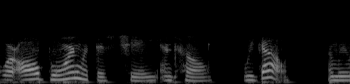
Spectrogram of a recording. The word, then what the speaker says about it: Qi: And then there's Qi, which is Chi. And many people say, well, what's the difference? It's pronounced the same, but there's two different words.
